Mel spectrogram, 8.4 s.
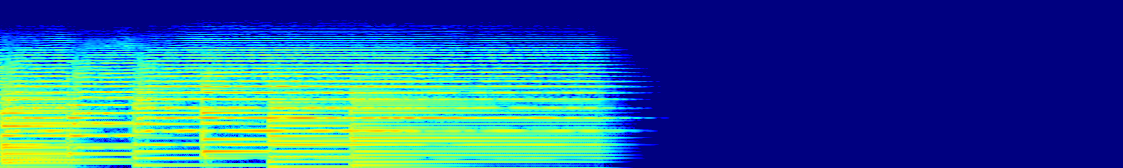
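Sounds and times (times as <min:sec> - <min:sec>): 
trumpet solo of a folk ballad: 0:00.0 - 0:04.7.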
